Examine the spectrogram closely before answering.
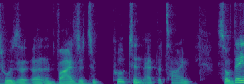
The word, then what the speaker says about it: Putin: the economic advisers to putin someone said i should pronounce it putin not putin is that back in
